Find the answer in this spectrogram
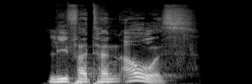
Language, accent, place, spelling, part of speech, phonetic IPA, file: German, Germany, Berlin, lieferten aus, verb, [ˌliːfɐtn̩ ˈaʊ̯s], De-lieferten aus.ogg
- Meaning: inflection of ausliefern: 1. first/third-person plural preterite 2. first/third-person plural subjunctive II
